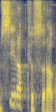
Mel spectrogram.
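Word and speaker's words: Syracuse: 그 발음을 뭐라고 하느냐면 시라큐스라고 말합니다.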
